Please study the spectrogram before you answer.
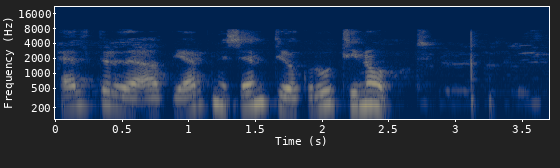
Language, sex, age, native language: Icelandic, female, 40-49, Icelandic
